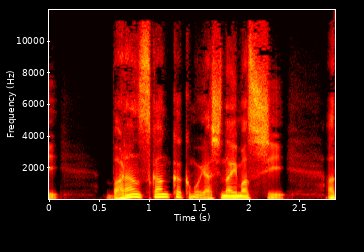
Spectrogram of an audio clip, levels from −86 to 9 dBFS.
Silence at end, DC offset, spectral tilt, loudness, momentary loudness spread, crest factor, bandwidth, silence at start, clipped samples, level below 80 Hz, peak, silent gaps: 0 s; under 0.1%; -4.5 dB/octave; -17 LUFS; 13 LU; 16 dB; 12 kHz; 0 s; under 0.1%; -38 dBFS; -2 dBFS; none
